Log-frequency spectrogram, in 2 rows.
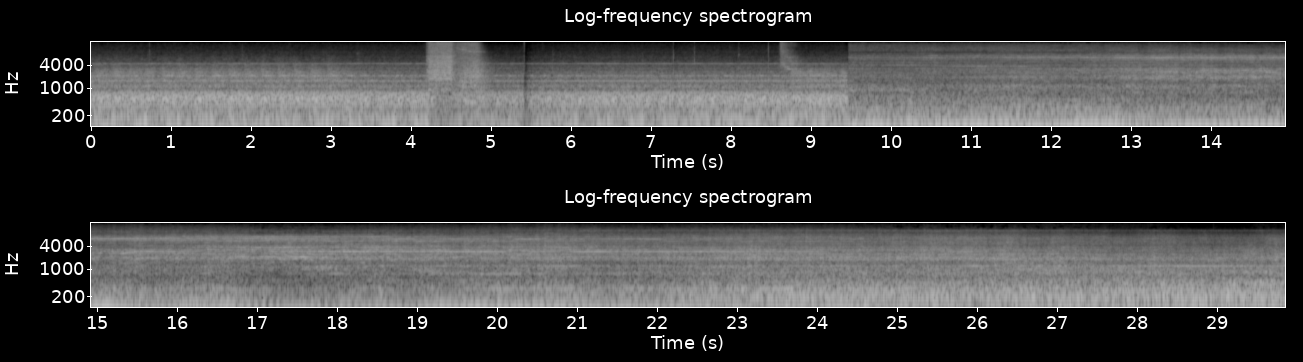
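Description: Norfolk Southern SD70ACe diesel locomotive running past close by in a freight train, its engine a steady drone, with two short high hissing bursts. After a cut about nine seconds in, a freight train approaches from farther off with a deep low rumble and thin high wheel-squeal tones over it.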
